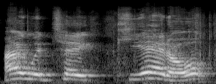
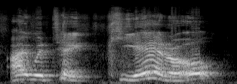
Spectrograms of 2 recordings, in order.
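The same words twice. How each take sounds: First: Quiero said louder with a rise; quiero again, a bit louder. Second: Quiero said slowly, each sound clear; slow careful quiero. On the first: Teacher repeating quiero louder for students. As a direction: repeat quiero for the class to hear. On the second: Teacher slowly showing the word quiero. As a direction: spell out quiero for the class. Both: Shown as a demonstration. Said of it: "let me show you".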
